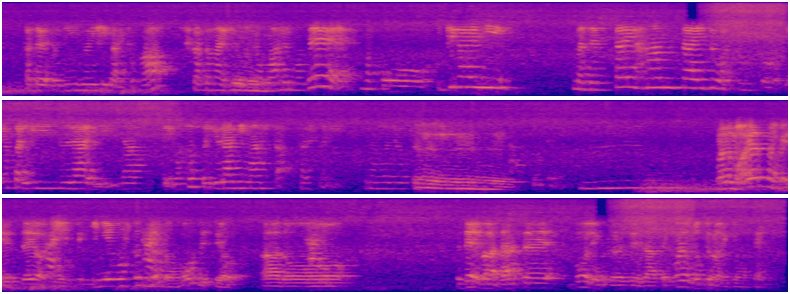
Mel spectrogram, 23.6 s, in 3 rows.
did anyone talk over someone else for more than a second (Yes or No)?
No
